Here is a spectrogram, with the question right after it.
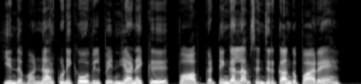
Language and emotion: Tamil, happy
